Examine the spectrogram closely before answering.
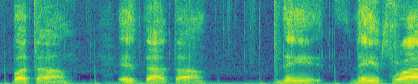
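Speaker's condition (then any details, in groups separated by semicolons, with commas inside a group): ALS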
